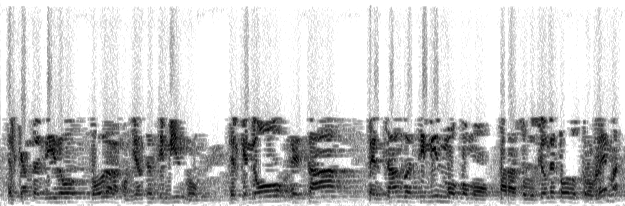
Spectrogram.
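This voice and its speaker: A man preaches a sermon in a high voice, earnest and repetitive, calling his listeners brothers. The sound is thin and phone-like, with a roomy echo and a clear hiss behind him. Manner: earnest, repeats key phrases, addresses listeners as brothers. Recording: echoey tinny phone-like radio broadcast with noise.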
